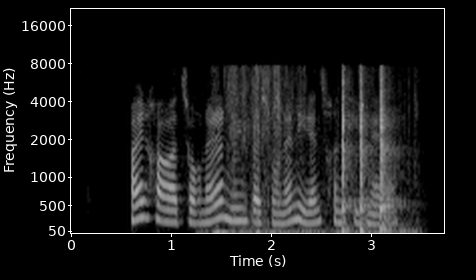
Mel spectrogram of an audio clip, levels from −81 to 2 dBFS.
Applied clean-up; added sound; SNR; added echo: none; Tap; 0 dB; none.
